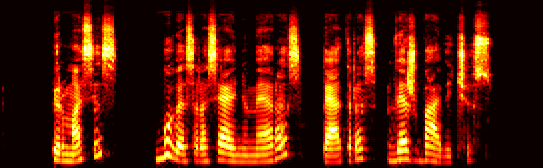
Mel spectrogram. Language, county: Lithuanian, Utena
